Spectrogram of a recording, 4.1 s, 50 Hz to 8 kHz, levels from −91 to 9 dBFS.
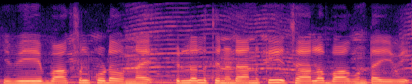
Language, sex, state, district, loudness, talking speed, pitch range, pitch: Telugu, female, Andhra Pradesh, Sri Satya Sai, -13 LUFS, 130 wpm, 185-205 Hz, 190 Hz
